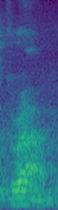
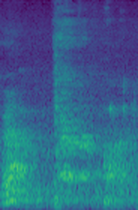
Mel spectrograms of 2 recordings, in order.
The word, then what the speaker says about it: Graeme: By the way, I have you on my phone saved as Graeme.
